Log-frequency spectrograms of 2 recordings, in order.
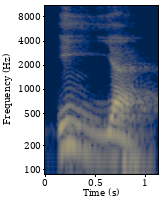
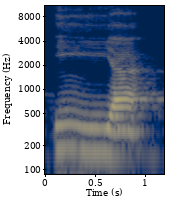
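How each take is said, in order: First: The first vowel goes straight into the ya. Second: The first vowel is drawn out before the ya. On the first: The speaker calls it right. "langsung ke huruf ya-nya" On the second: The speaker calls it wrong. "sebagian itu membaca iya, iya. Jadi kayak ada panjangnya di situ"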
